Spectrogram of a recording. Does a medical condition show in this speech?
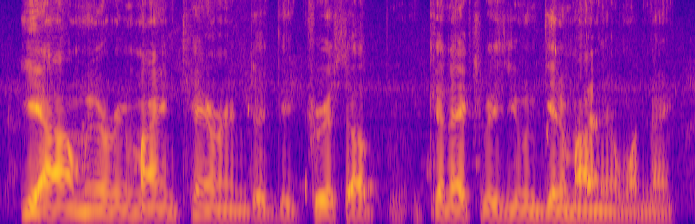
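Yes: lou Gehrig's disease (ALS).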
